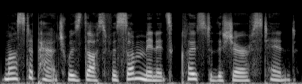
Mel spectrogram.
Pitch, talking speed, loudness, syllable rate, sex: 210 Hz, 240 wpm, -18 LUFS, 6.0 syllables/s, female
